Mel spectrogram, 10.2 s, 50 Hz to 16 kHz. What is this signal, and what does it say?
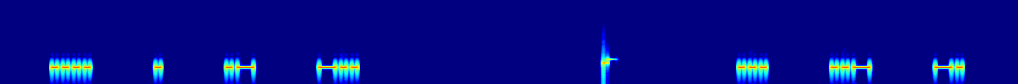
Morse code, heard as a keyed tone, about 22 wpm, spaced as for 10 wpm, 700 Hz. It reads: HEAD SUN
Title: 4x Character Spacing - Top 500 Words - 22wpm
